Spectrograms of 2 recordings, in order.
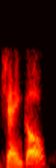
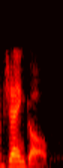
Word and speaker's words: Django: The original Django made an appearance in this one. So I thought that was pretty cool. And the way they did it, where he said, the whole D is silent thing.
